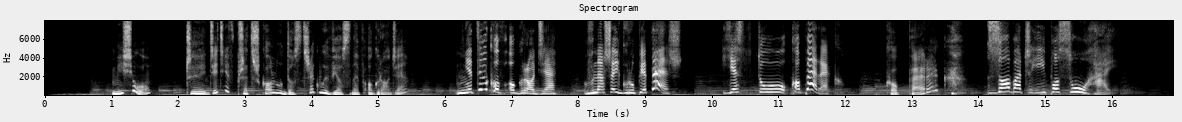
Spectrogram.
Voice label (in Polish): narracja; czasopismo mis; wiosna; pani och ach koperek rozmowa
